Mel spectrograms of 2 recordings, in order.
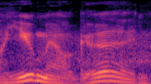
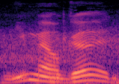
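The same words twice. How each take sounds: First: Soft, slow and fond; tender. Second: Said in the usual way. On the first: Real, not acted. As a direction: savor it gently. Sniffing grandchild after bath.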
